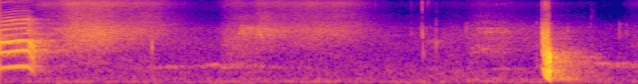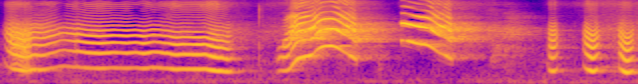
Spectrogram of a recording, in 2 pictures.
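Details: Pet parrot (tota) indoors, talking and said to say mummy and papa: a sharp click, then a long nasal, harmonic-rich utterance of about a second, followed by several shorter falling, squawky voice-like syllables in quick succession.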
